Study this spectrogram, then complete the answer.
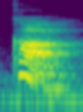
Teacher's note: р не се произнася в края на думата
